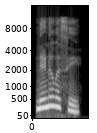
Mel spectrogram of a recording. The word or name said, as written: ನೆಣವಸೆ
